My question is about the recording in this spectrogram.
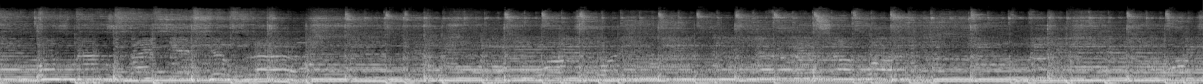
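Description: Post-punk band playing live: electric guitar, bass and drums with steady cymbal strokes, and a man singing over them.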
